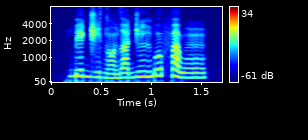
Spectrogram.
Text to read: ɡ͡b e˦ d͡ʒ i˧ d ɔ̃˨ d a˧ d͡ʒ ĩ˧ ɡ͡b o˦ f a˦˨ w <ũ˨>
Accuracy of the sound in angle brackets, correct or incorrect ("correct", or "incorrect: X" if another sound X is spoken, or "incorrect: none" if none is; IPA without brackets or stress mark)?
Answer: incorrect: ũ˧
